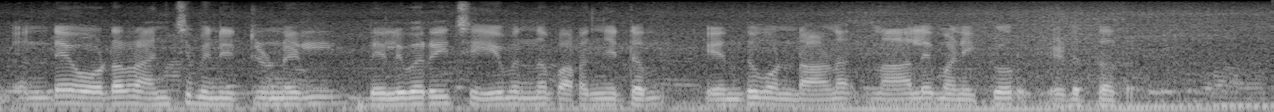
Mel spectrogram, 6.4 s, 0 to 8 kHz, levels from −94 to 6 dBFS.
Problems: constant background noise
